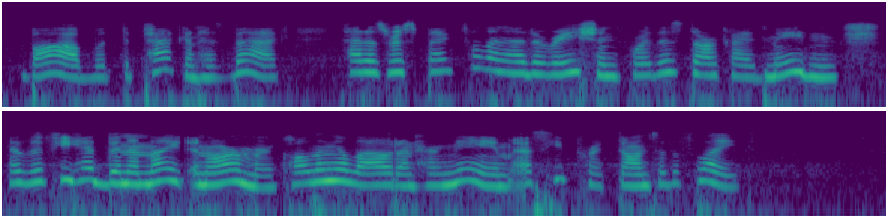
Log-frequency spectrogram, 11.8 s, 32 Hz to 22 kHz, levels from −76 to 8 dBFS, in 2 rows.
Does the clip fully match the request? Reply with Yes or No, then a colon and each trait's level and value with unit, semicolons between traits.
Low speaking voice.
No: high, 245 Hz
